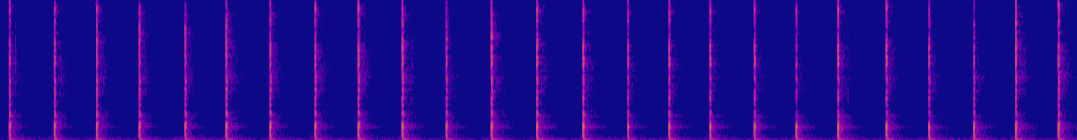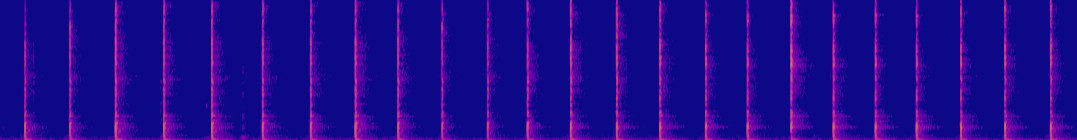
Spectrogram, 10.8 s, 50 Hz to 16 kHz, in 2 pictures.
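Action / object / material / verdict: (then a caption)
tap / hard plastic audio cassette shell / plastic / none. A pointed green tool taps quickly and steadily on the window area of a small, hollow white hard-plastic audio cassette shell. About 49 sharp, dry clicks sound with bright, high tops, a faint low body and almost no ring.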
